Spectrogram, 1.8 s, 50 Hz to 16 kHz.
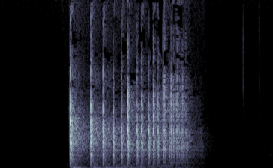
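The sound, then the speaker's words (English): A six-sided die, rolled for a character's flaw, clatters and tumbles across a hard surface, a quick rattle of bright clicks lasting about a second before settling, with no voices. “All right, I'm gonna roll dog d6 for flaws.”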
